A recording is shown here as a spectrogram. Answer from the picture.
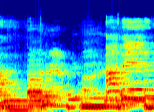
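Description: A small live band playing: archtop guitar, acoustic guitar and electric guitar strummed and picked together, with low notes moving beneath, and a woman singing into the microphone.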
